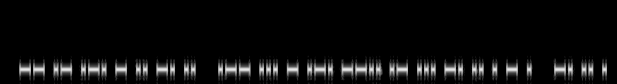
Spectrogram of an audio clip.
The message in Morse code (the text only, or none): MARTINI WSTRZASNIETE NIE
